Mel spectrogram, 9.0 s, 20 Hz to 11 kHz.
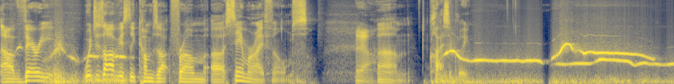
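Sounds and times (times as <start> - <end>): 
speech: 0.0 - 6.5
person whistling a western showdown tune: 0.2 - 1.7, 5.9 - 8.9.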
